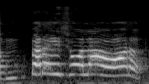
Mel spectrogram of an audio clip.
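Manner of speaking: loud, high mock interruption; mock calling out. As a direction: call out in hammed-up urgency. Mocks herself checking time while dying. (chamando alto e agudo, de brincadeira)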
